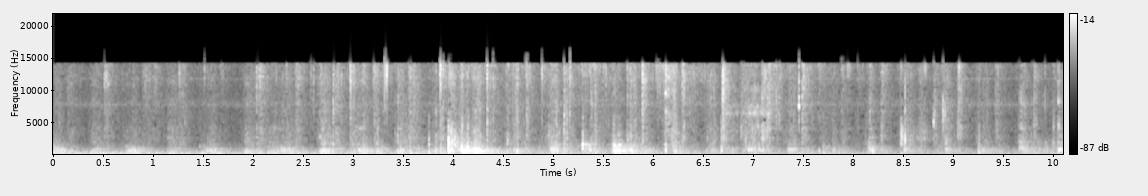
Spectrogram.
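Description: Thoroughbred gelding's hooves beating a steady rhythm at the trot on the soft dirt footing of an indoor arena.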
